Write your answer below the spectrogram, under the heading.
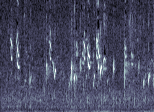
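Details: Short burst of European goldfinch song: bright, squeaky high notes and quick twittering trills, with a few louder sharp chirps.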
